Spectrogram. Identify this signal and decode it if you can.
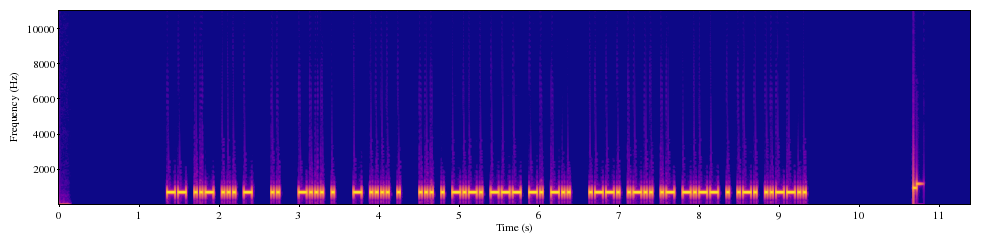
Morse code, heard as a keyed tone, about 34 wpm, 700 Hz. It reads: MUST I BE THE SECOND PLAYER?
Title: Sentences from Top 1000 Words - Review Part 4 - 35wpm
